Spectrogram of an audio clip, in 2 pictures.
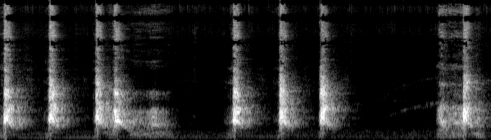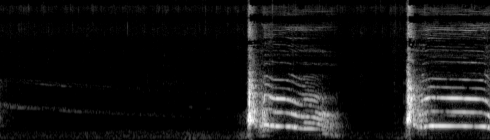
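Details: A Belgian Malinois set off by a siren gives a run of short, sharp barks spaced about a second apart. After a quiet pause come two longer, tonal howling yelps rich in harmonics.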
